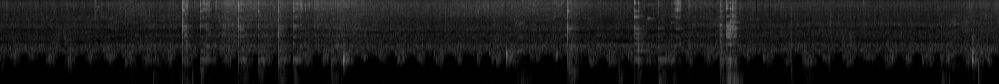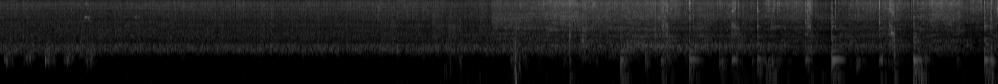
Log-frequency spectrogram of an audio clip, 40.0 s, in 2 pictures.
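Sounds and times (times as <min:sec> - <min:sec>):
vegetables sizzling in a pan: 0:00.0 - 0:39.9
spatula scraping a pan: 0:02.6 - 0:07.6, 0:09.9 - 0:14.9, 0:29.8 - 0:39.9.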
